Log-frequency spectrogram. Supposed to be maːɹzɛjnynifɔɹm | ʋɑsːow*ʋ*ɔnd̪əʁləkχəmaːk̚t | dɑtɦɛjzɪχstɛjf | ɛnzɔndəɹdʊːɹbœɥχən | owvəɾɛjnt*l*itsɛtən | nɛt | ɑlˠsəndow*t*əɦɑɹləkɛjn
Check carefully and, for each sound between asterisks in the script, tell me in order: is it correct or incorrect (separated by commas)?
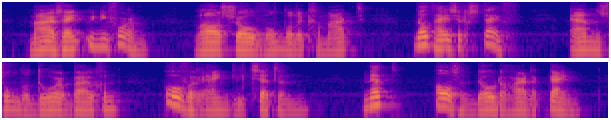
correct, correct, incorrect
